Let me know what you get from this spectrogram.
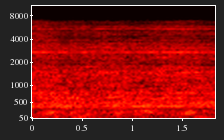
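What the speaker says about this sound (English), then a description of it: "Is that the Hoover?" A Hoover vacuum cleaner drones steadily somewhere in the room, a constant broadband whoosh that holds even and unbroken throughout, with no voices over it.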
